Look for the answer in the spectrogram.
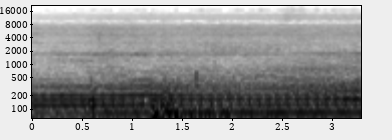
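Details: Audi A4 1.8 turbo, not run for about 2 years, with a crank-no-start fixed by a new relay after new coils and plugs: engine fires and runs steadily with a firm low thrum and clean revving, no misses.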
